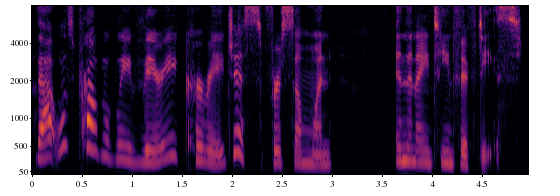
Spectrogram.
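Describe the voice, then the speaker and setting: A woman's voice: fairly high pitch, very animated, normal speed, no room sound, studio quality. A middle-aged woman hosting a podcast, asking questions and reacting with short responses in a casual interview. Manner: warm, prompting questions, brief reactions. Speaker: podcast host.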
